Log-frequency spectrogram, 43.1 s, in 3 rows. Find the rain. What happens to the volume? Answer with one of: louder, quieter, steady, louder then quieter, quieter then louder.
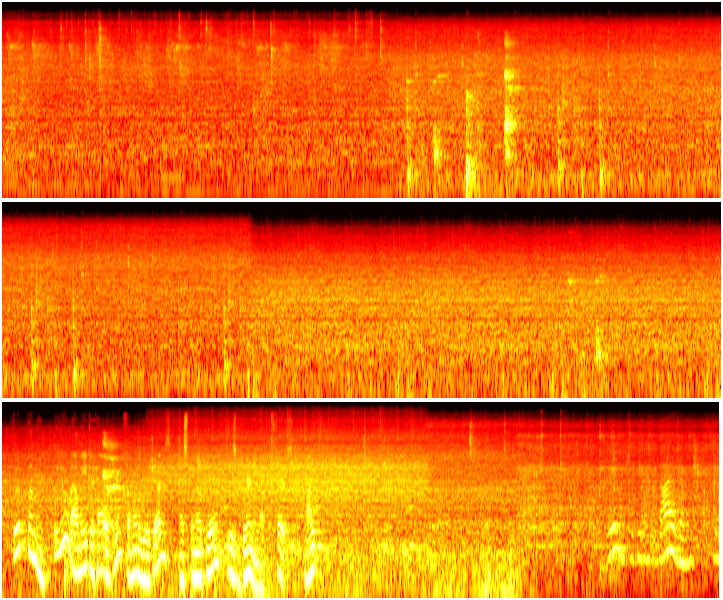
louder.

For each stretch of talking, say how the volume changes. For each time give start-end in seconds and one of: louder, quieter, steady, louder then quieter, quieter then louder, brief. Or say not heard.
29.0-35.1 steady
40.9-43.0 brief.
